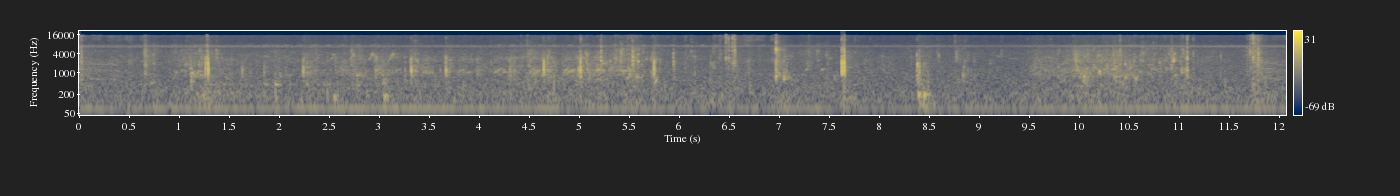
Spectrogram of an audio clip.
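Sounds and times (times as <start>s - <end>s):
faint high hum: 0.0s - 12.0s
paddle splashing water: 0.0s - 12.0s
water dripping: 0.0s - 12.0s.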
